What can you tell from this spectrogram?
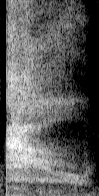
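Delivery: soft, voiceless mock moan of pain; hushed, put-on wince; mimicked ow of pain. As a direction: breathe out a faint imitation ow. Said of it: "He'll go".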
